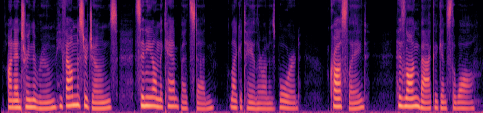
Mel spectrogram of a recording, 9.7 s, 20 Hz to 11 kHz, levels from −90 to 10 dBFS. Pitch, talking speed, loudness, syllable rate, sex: 195 Hz, 165 wpm, -17 LUFS, 4.6 syllables/s, female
